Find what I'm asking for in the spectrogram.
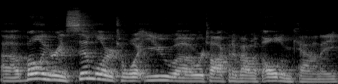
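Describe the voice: With a Kentucky accent, a man speaks fast in a fairly high, slightly mellow voice, his pitch swinging a lot amid audible room echo. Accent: Kentucky Southern American.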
